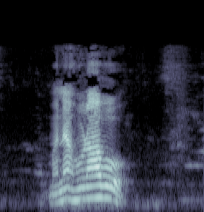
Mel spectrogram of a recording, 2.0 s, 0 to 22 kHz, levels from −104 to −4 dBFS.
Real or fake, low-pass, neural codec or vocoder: real; 9.9 kHz; none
